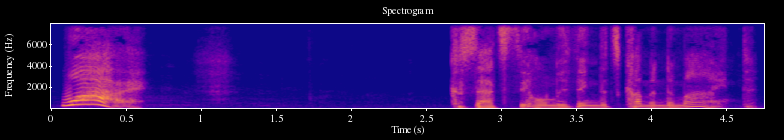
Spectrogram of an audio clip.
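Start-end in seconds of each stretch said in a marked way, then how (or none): 0.0-0.6 high, loud disbelieving why; a shrill, scoffing why; incredulous doubter. Acted. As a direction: fling it back in disbelief.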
